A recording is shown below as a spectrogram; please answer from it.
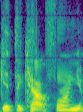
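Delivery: plain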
